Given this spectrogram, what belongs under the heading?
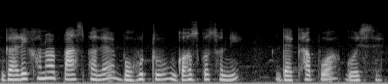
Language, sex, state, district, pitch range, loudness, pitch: Assamese, female, Assam, Sonitpur, 210-235 Hz, -19 LUFS, 225 Hz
